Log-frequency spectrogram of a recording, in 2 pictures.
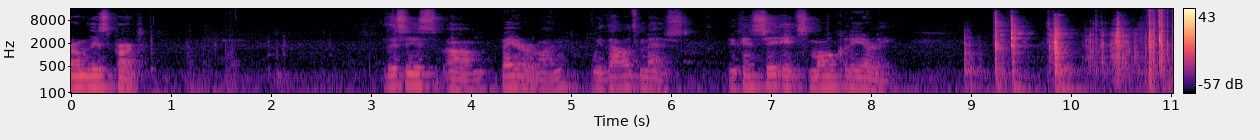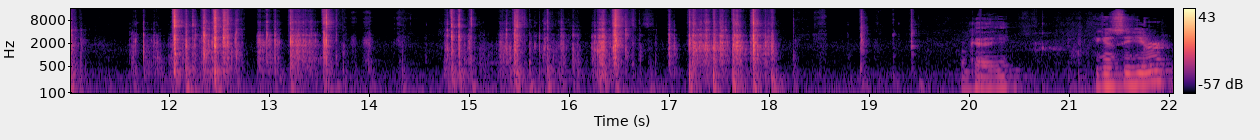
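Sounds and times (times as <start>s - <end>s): metal frame clicking and knocking: 9.2s - 13.8s, 14.7s - 18.1s.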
